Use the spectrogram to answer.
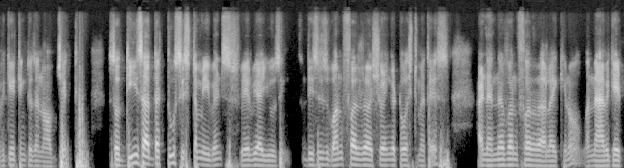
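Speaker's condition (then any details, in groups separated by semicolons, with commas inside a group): No condition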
